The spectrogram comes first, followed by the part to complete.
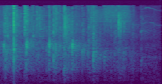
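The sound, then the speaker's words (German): A brief, fairly quiet round of applause given for Jesus: a few hands clapping in quick, uneven bursts that thin out and fade after about two seconds, with no talking over it. “Ich gut einfach Jesus Applaus geben.”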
